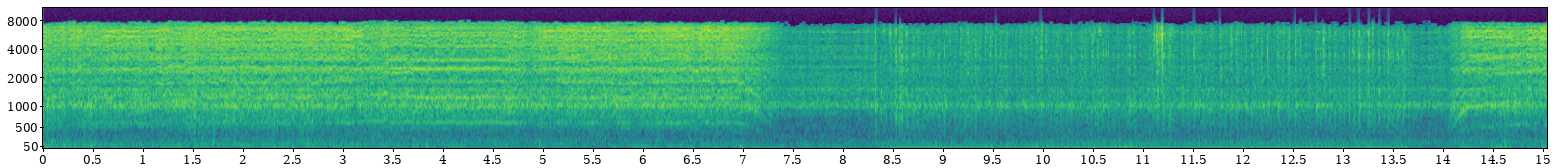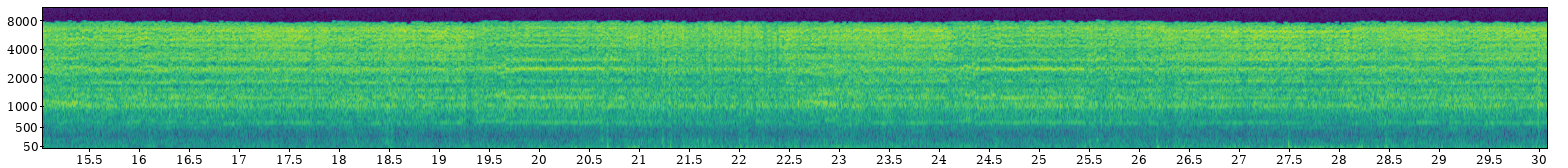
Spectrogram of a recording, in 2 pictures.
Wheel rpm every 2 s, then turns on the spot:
160, 160, 160, 110, 10, 20, 20, 120, 160, 160, 160, 160, 160, 160, 160.
8-14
